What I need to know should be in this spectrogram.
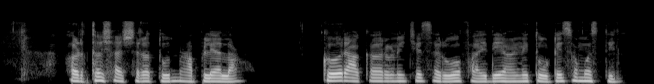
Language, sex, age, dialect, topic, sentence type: Marathi, male, 31-35, Standard Marathi, banking, statement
